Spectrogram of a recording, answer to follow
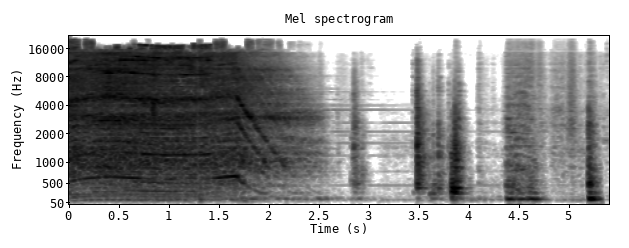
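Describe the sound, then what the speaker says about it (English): A table saw cuts a 45-degree bevel in a wooden piece for a birdhouse, a loud sustained whine that winds down as the blade coasts to a stop, followed by several faint knocks and clatters. "so I'm going to tilt my saw over, cut the 45-degree bevel on each end"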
